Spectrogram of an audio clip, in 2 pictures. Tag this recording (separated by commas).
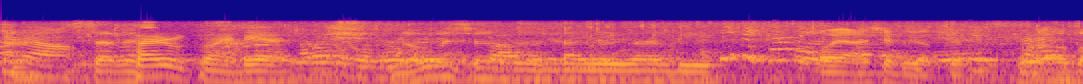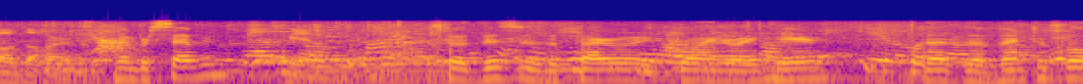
inside a public space, Speech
